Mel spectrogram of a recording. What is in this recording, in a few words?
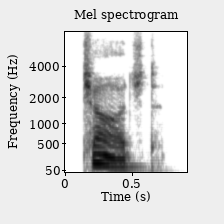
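"charged", British English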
